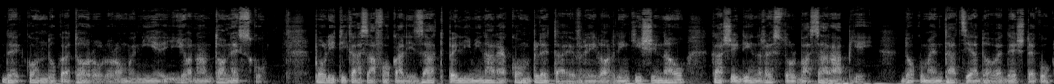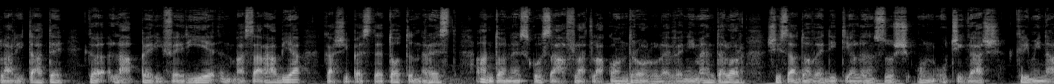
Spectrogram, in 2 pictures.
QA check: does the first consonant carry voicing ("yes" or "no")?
yes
